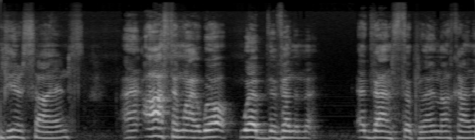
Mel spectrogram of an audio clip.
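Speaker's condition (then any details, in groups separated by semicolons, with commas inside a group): Cerebral palsy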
